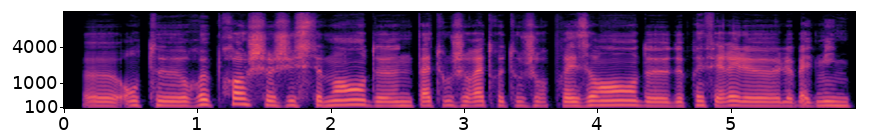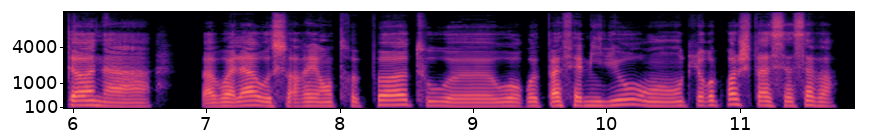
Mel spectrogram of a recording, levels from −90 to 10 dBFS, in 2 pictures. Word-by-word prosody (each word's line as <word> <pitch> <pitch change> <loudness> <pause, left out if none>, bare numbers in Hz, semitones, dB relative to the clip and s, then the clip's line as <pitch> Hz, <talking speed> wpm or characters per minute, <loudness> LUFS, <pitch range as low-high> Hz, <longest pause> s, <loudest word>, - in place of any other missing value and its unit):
heu, 150 -1 -3
on 165 - -2
te 155 0 -2
reproche 185 +4 +2
justement 165 +3 +2
de 150 0 -2
ne 150 0 -4
pas 155 +2 0
toujours 160 -1 -3
être 160 -1 0
toujours 150 -1 -7
présent, 165 +4 +2
de 145 -2 -2
de 145 - -4
préférer 160 +1 0
le 150 -1 0
le 145 0 -3
badminton 155 +3 +1
à, 130 -1 0 0.4
bah, 130 - +1
voilà 155 +4 +3
aux 145 - 0
soirées 145 +1 +2
entre 145 +1 -4
potes 180 +5 +1
ou, 155 -1 -4
heu, 135 0 -2
ou 140 +2 -3
aux 145 - 0
repas 150 +1 +1
familiaux, 160 +5 -2
on 150 -2 -2
on - - -3
te 150 - -17
le - - +1
reproche 185 +4 +1
pas 160 -1 +2
ça, 155 +2 +1
ça 170 +2 +2
va? 140 -2 -5
155 Hz, 200 wpm, -23 LUFS, 145-165 Hz, 0.4 s, voilà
